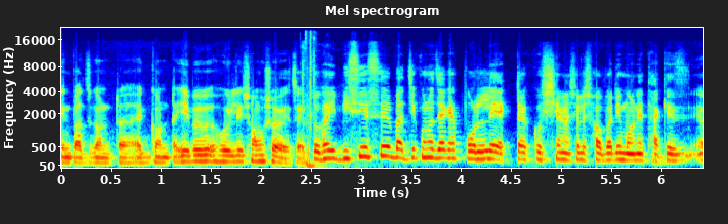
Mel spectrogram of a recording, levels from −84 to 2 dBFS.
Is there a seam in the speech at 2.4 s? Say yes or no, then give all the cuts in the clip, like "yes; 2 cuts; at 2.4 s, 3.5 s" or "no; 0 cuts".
yes; 1 cut; at 2.4 s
